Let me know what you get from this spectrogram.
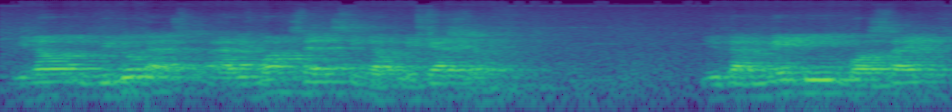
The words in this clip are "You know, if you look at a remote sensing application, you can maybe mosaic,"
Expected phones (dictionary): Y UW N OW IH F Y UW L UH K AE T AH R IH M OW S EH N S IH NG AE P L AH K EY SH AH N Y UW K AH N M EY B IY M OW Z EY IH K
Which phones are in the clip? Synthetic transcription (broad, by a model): Y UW N OW IH F Y UW L UH K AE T AH W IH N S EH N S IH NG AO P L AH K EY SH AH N Y UW K AH N M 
